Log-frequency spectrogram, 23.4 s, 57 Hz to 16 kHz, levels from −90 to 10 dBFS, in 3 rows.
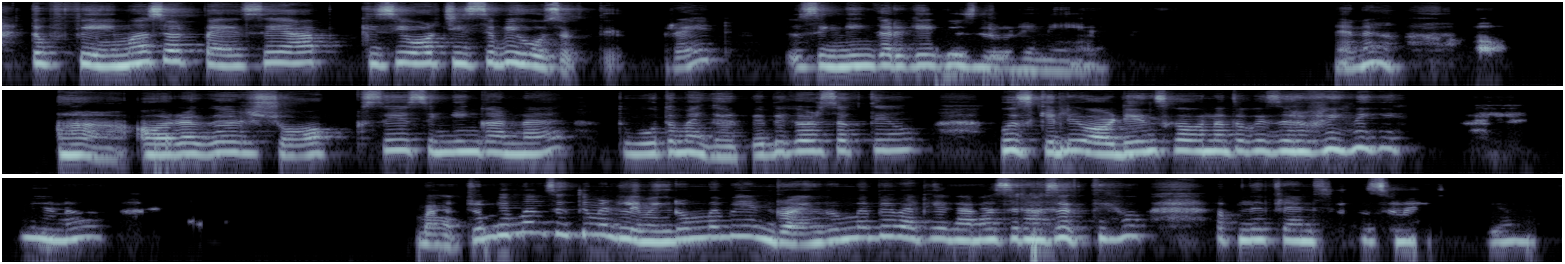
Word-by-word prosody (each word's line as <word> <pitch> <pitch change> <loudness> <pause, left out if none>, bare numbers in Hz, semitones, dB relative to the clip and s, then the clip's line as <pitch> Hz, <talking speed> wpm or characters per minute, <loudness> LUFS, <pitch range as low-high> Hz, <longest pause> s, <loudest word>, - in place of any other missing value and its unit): तो 265 - +1
फेमस 255 +2 +5
और 305 - +4
पैसे 235 +4 0
आप 280 +1 -2
किसी 255 +2 +6
और 265 +1 +1
चीज़ 265 -3 +4
से 280 - +4
भी 275 +2 +1
हो 235 -5 +1
सकते 205 - +3
हो। - - -28 0.3
राइट? 330 +2 -10 0.4
सिंगिंग 225 +1 +1
करके 230 -1 -1
ही 235 - -1
कोई 235 +1 -3
ज़रूरी 195 -4 -7
नहीं 160 +5 -14
है। 220 -4 -18 1.2
है - - -6
ना? 245 -4 -3 0.4
औ - - -5 0.6
हाँ 210 -6 -1
और 215 +1 +2
अगर 235 +2 0
शौक 230 +1 -5
से 285 0 0
सिंगिंग 260 -1 +1
करना 230 -3 0
है, 310 +9 -6 0.3
तो 225 - -8
वो 225 +1 -2
तो 255 - -4
मैं 245 -1 0
घर 185 -2 -7
पे 210 - -5
भी 245 +2 -5
कर 270 +1 +1
सकती 275 +1 -3
हूँ, 285 +1 -7 0.5
उसके 260 -2 +5
लिए 275 +2 0
ऑडियंस 245 +5 +4
का 280 0 -1
होना 270 -1 +2
तो 270 - -4
कोई 270 +1 -2
ज़रूरी 265 +3 +2
नहीं 320 +1 -2
है, - - -24 1.0
यू 260 - +1
नो। 290 +5 -4 1.6
बाथरूम 190 - -5
भी 355 - +1
बन 415 +2 -6
सकती 380 -1 -3
हूँ, 365 - -6
मैं 305 - -2
लिविंग 230 -3 +3
रूम 270 - -1
में 305 - -4
भी, 330 0 -4
ड्रॉइंग 210 -1 0
रूम 255 +3 -1
में 290 - -4
भी 320 +1 -3
बैठकर 280 -2 -3
गाना 250 +1 +2
सुना 260 -2 +3
सकती 280 +1 -3
हूँ। 325 +1 -7 0.4
अपने 255 0 -1
फ़्रेंड्स 240 -2 -2
को - - -23
तो 240 - -6
सुना 230 0 +3
सकती 220 - -21
हूँ। 225 0 -6
255 Hz, 205 wpm, -23 LUFS, 225-280 Hz, 1.6 s, किसी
